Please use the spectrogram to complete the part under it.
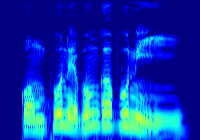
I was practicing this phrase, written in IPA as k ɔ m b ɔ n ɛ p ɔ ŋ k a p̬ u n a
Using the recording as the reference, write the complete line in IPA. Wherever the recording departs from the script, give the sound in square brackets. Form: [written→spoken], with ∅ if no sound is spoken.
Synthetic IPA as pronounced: k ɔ m [b→p] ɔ n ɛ [p→b] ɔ ŋ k a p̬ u n [a→i]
